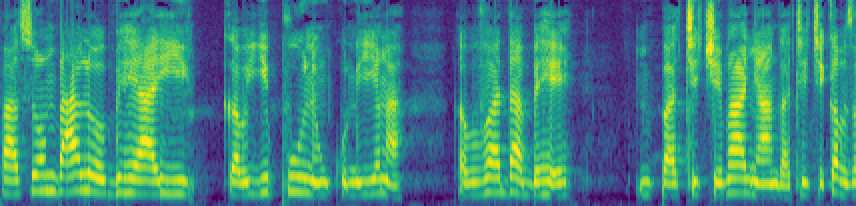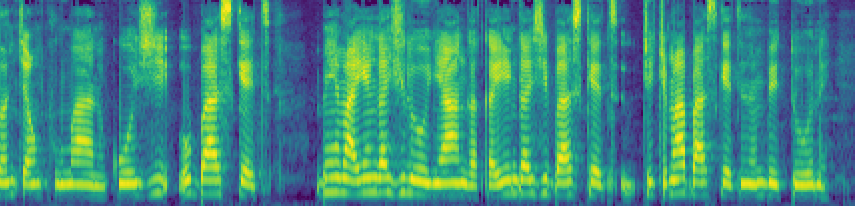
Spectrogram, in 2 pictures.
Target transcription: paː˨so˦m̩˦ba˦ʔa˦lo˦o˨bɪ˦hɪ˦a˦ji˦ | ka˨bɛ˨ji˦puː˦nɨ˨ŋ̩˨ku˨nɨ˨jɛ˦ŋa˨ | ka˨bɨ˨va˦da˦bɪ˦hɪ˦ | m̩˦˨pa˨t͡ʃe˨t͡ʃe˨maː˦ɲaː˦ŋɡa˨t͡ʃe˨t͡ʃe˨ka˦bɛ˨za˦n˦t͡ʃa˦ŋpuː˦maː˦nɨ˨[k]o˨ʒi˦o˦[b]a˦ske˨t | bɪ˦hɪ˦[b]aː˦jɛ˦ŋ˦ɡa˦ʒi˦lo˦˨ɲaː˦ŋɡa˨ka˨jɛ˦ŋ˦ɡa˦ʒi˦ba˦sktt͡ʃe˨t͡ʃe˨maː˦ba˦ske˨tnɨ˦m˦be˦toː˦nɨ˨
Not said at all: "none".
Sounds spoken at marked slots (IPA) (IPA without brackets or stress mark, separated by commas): k, b, m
